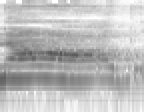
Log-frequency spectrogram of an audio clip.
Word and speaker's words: knob: n in this case our K is silent we don't hear it at all sometimes we call it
